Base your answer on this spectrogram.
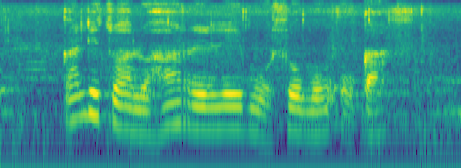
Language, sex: Southern Sotho, male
